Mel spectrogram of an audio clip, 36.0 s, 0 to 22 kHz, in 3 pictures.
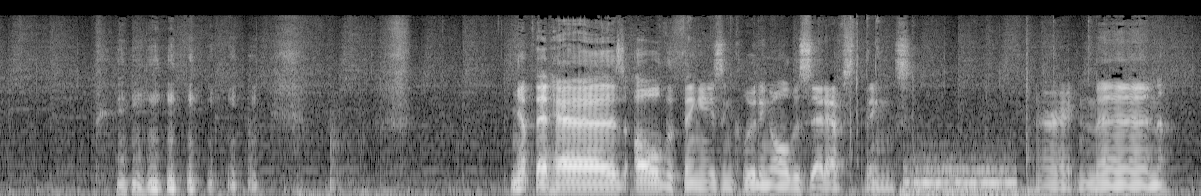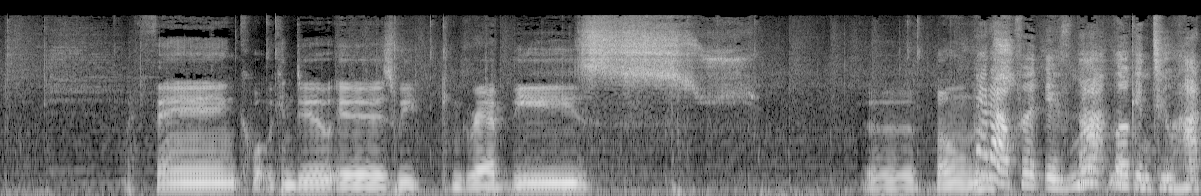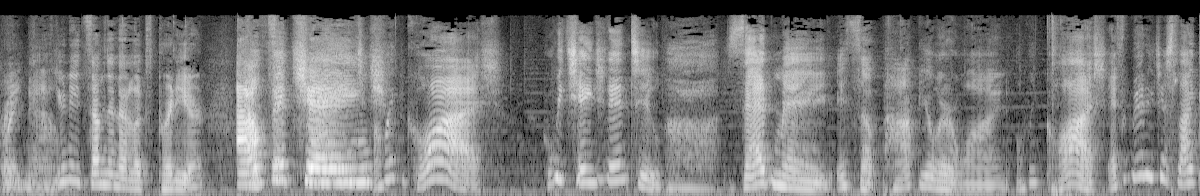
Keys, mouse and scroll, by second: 8.6 click, 8.9 space, 10.0 space, 11.0 scroll down 2, 14.0-14.3 scroll down 2, 14.8 right click, 16.4 shift+right click, 19.7-20.3 scroll down 2, 20.8-21.2 scroll down 1, 21.2 right click, 23.4-25.3 drag, 25.9 right click, 27.0-29.0 drag.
